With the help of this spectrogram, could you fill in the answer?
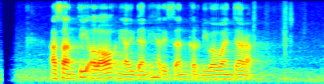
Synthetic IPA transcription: ʔasant̪iʔɔlɔɔk̚nialidaniɦaɾisənkɨrdiwawaɲt͡ʃaɾa̰

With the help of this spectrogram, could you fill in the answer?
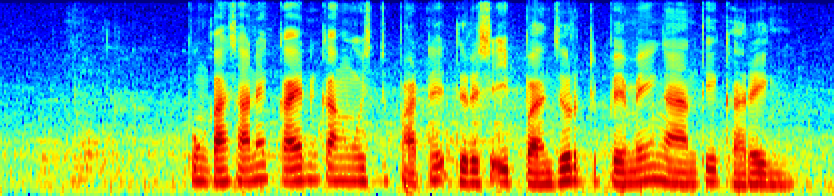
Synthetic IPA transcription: puŋkasanekaɪnkaŋwɪsd̪̥ə̤pat̪ned̪̥i̤ɾɪsib̥ä̤ɲd͡ʒʊrd̪̥i̤pemeŋant̪iɡ̥ä̤ɾɪŋ

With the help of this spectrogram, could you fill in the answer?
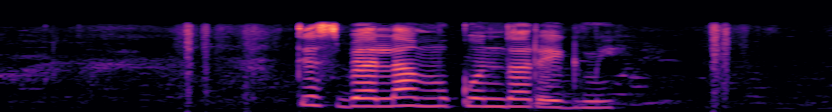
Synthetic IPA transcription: t̪esbɛlamukund̪ʌɾeɡmi

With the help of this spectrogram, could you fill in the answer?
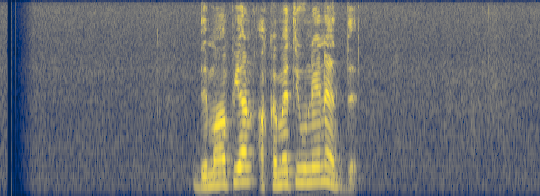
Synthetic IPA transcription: d̪emaːpijanakəmɛt̪iuneːnæd̪ːə

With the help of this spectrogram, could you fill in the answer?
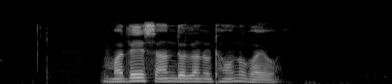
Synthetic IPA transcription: mʌd̪ʱesand̪olʌnuʈʰawnubʱʌjo

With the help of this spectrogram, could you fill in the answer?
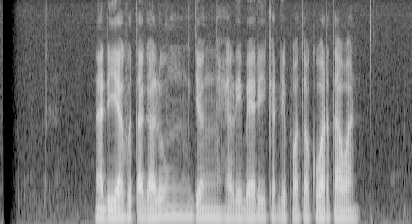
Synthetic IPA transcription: nadiaɦut̪aɡaluŋd͡ʒɨŋɦɛlibɛɾikɨrdipɔt̪ɔkuwart̪awan

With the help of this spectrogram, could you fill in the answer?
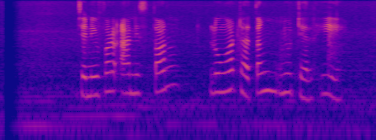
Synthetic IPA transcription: d͡ʒɛnifəranist̪ɔn | luŋɔɖ̥ä̤t̪əŋɲuɖ̥ɛlhi

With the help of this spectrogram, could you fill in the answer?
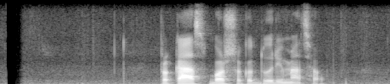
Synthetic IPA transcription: prʌkasbʌrsʌkod̪uɾima̰t͡sʰʌ̰

